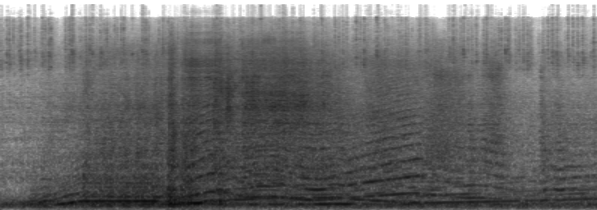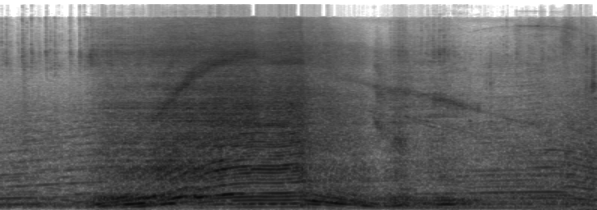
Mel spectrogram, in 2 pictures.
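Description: Volkswagen Passat and Golf cars drag racing at a drag strip event: engines rev and accelerate with rising, sweeping tones, one run then a second louder pass, fairly close and loud.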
